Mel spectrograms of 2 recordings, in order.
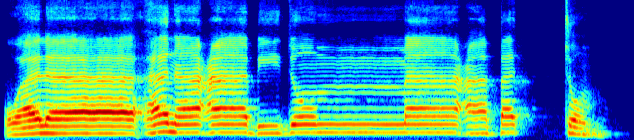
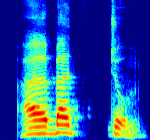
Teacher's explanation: You skip the dal, you go to the ta.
